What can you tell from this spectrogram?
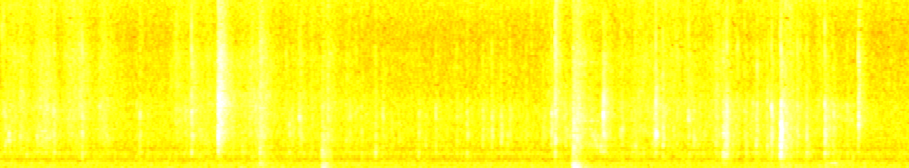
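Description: Faint, irregular clicks and taps of a small spoon stirring slime in a small container, with one louder knock a little past the middle.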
